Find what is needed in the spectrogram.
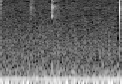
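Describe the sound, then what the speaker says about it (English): A mouse button clicks on a browser tab, a quick pair of crisp clicks right at the end after near silence in a quiet room. "clicking on the tab"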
